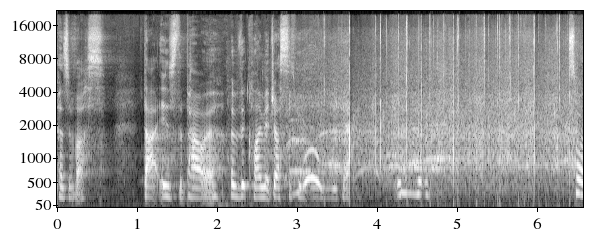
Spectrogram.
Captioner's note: applause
